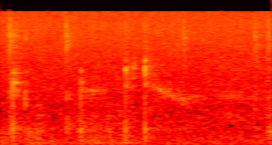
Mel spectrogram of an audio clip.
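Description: Near silence: faint whispery breath and a few soft mouth clicks from a woman's close-miked voice.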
